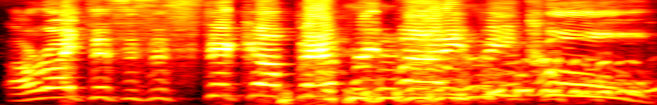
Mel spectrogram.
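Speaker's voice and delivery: sudden loud robber voice; stick-up shout. Acted. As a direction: burst in like a bank robber. Bank robbery burst after whispers.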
